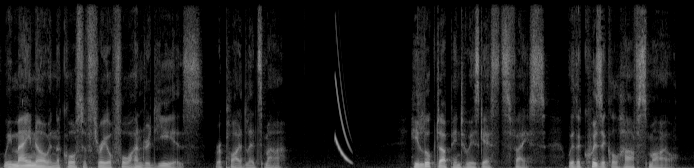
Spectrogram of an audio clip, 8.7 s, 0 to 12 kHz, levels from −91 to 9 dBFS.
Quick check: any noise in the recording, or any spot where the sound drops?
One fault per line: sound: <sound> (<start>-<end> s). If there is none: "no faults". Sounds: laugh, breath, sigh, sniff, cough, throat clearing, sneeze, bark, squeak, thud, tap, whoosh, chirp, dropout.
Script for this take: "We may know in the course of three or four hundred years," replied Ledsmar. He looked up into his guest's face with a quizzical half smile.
sound: chirp (4.2-4.4 s)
